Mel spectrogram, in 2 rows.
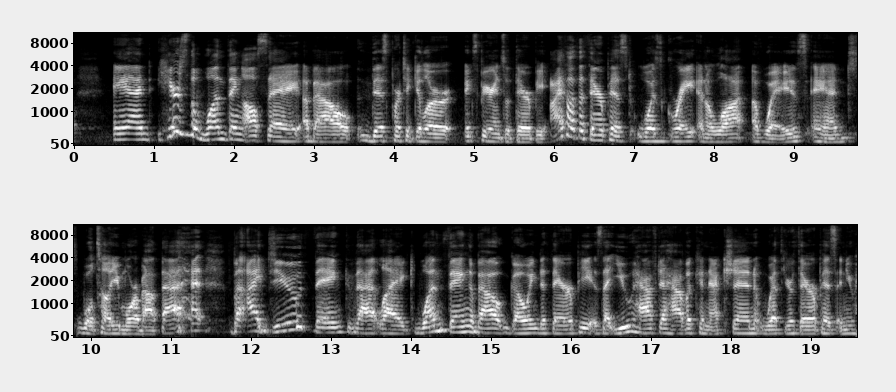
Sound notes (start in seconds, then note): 11.0 chuckles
